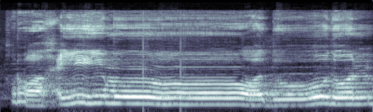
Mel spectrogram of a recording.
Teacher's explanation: میم تنوین جو ہے واو کے ساتھ میں ناقص طور پر مدغم ہو رہا ہے غنہ کے ساتھ. رحیم، واو زبر وا، رحیم وا، دال واو پیش دو، رحیم ودو، دال دو پیش دن، رحیم ودود، را کو پر پڑھیں گے، رحیم ودود، غنہ کریں گے.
